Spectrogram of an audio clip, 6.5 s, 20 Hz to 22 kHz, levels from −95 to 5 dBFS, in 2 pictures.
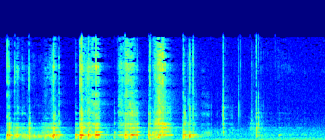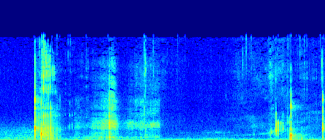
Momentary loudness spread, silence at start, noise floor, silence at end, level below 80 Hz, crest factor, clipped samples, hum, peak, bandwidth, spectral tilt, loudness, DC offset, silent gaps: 23 LU; 0 s; -48 dBFS; 0 s; -50 dBFS; 28 dB; under 0.1%; none; -4 dBFS; 17 kHz; -1.5 dB/octave; -28 LUFS; under 0.1%; none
